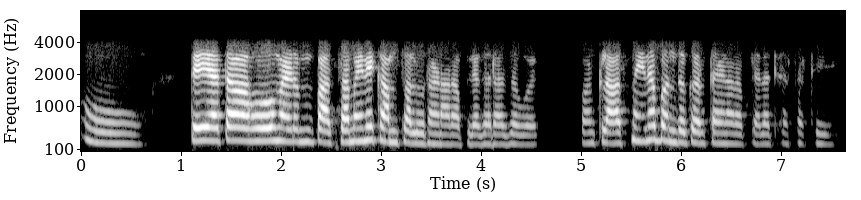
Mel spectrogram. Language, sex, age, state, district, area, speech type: Marathi, female, 30-45, Maharashtra, Kolhapur, urban, conversation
